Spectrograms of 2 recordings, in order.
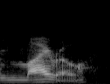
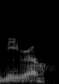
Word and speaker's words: Miro: But I'm also looking at two ways of delivering Jamboard by Google or Miro. Or Miro, depending on how you want to pronounce it.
